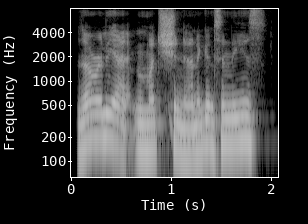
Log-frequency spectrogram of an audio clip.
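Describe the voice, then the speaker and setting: Streamer, middle pitch, casual chat, muttering to self, repetitive phrasing, live working session. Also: fast talker. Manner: muttering to self, repeating words.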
